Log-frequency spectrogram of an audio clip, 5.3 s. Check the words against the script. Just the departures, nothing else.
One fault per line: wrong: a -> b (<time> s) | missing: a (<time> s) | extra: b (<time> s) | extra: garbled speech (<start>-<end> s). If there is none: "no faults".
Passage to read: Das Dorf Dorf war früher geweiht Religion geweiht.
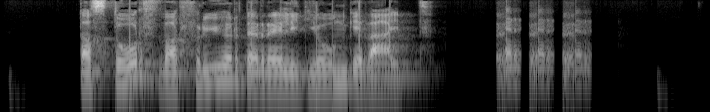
missing: Dorf (1.2 s)
wrong: geweiht -> der (1.8 s)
